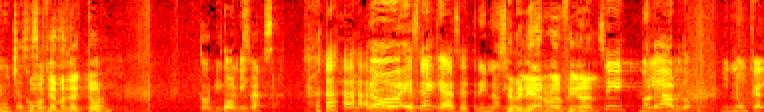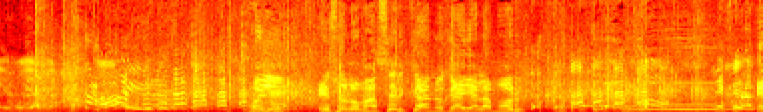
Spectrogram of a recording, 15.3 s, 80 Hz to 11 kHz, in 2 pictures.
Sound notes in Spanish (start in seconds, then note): 8.4 Risas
